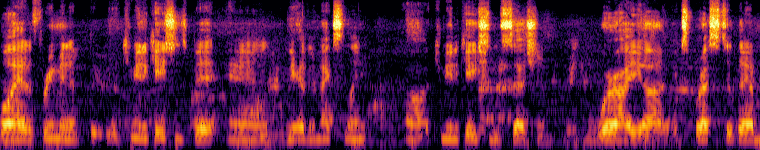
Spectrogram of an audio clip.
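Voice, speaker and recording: Noticeable background noise runs beneath a man talking at a moderate tempo. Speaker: homeless advocate vlogger. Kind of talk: video diary. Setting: sitting in usual spot, recording to camera. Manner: halting, repeats words.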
